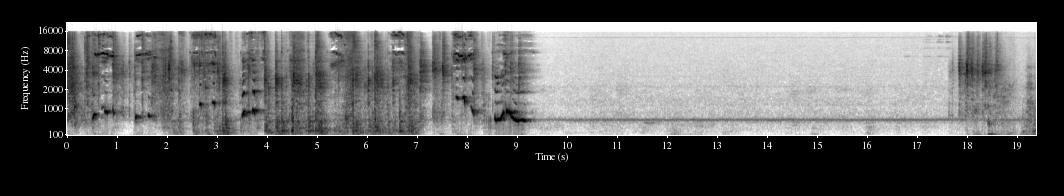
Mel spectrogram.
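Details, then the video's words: Luna, an English Cocker Spaniel in Berlin, left alone at home and anxious after a month of lockdown togetherness: nine seconds of frantic scratching with short whines, then near silence over a constant household hum, and a final flurry of scratching. "바이러스로 다시 찾아온 강아지 코카스파니엘 분리불안"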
